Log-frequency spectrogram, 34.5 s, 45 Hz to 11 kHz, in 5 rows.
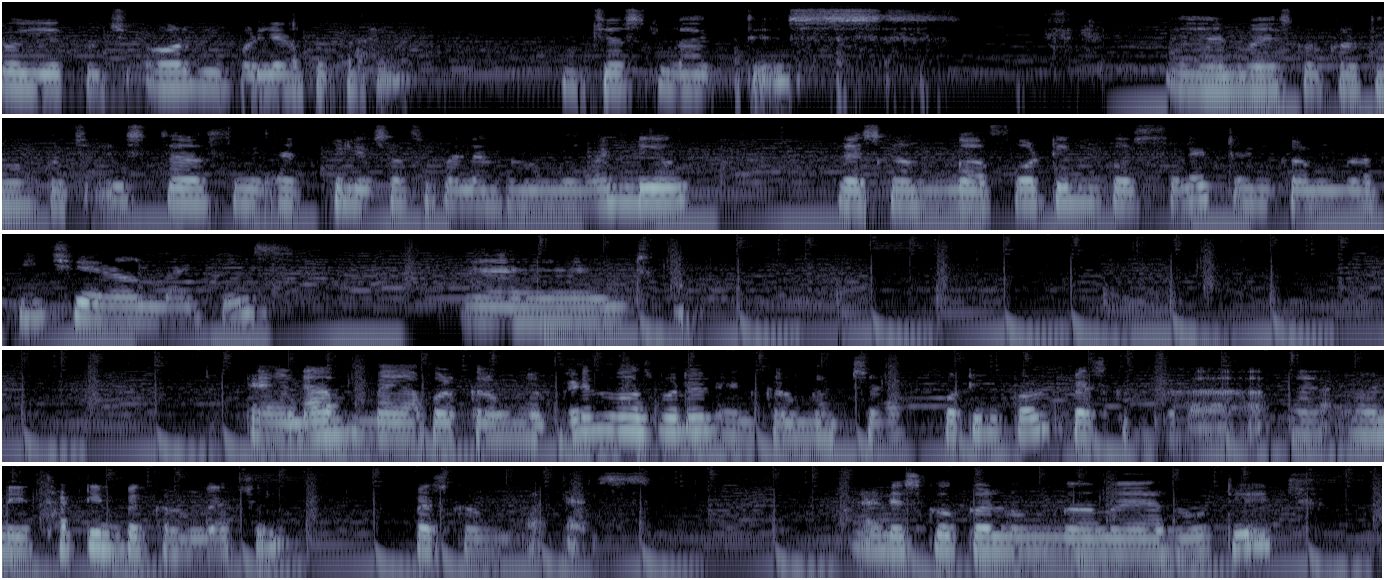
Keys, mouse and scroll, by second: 1.9-5.0 typing, 6.5-8.6 drag, 8.6 z, 10.5 shift+click, 12.9-15.8 middle drag, 15.8 click, 23.6-30.4 middle drag, 30.4-30.9 typing, 32.8-34.5 drag.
